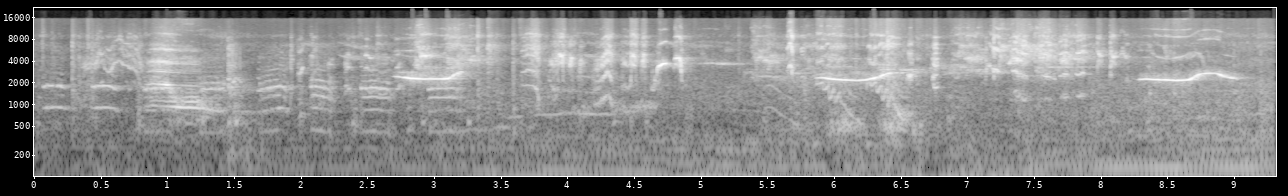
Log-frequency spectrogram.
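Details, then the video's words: Caged common hill myna uttering a string of harsh squawks and noisy chatter interspersed with pure, loud whistles that rise and fall, with a low background hum. "BURUNG BEO SUARA AYAM"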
